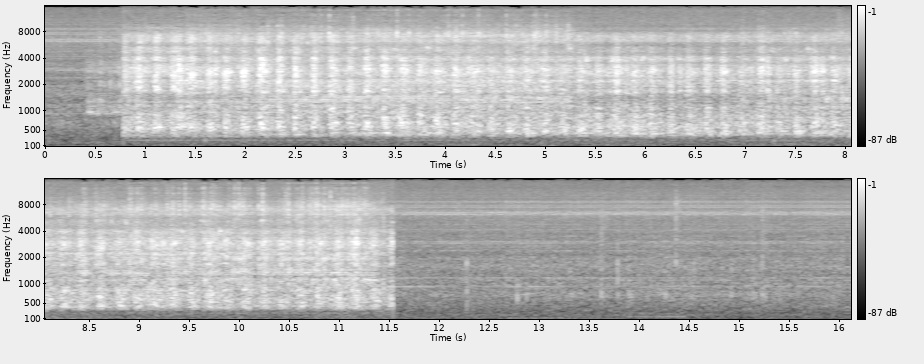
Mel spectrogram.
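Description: Model steam locomotive running along the track with a fast, even rhythmic beat, which cuts off suddenly about two-thirds of the way through.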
